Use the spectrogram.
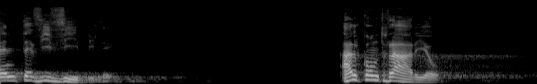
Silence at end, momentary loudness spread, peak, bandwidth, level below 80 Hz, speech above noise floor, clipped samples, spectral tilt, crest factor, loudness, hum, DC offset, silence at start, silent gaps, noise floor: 0.8 s; 16 LU; -8 dBFS; 15.5 kHz; -78 dBFS; 59 dB; under 0.1%; -5.5 dB/octave; 22 dB; -27 LUFS; none; under 0.1%; 0 s; none; -86 dBFS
